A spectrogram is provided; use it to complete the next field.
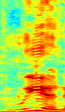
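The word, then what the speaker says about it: Lien: My name Leon is spelled L I E N.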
